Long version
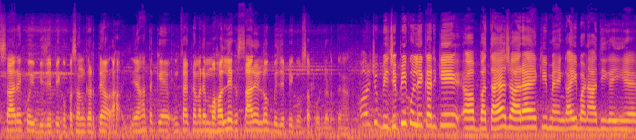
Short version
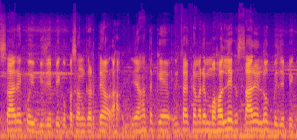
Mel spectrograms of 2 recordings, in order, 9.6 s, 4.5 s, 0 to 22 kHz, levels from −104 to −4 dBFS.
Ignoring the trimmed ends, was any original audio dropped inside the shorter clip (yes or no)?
no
